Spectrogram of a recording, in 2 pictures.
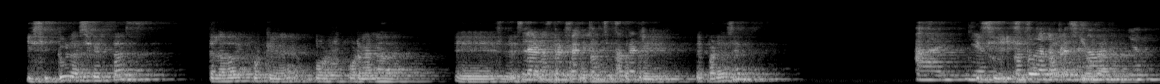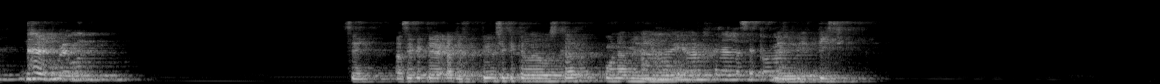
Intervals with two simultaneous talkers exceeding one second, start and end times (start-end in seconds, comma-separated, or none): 5.2-6.4, 9.8-11.2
